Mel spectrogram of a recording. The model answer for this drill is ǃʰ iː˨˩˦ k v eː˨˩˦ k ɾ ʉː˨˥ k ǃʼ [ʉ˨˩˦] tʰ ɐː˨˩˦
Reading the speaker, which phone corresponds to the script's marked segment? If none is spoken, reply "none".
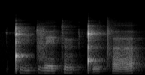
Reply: ʉ˩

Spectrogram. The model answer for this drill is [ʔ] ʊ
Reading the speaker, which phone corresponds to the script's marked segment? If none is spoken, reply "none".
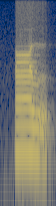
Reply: ʕ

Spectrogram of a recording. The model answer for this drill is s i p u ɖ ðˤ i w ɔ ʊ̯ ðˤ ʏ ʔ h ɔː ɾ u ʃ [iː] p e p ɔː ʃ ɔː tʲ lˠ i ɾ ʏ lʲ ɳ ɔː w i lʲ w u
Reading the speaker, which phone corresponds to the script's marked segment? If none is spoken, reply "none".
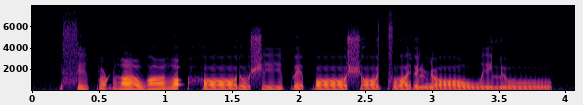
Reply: iː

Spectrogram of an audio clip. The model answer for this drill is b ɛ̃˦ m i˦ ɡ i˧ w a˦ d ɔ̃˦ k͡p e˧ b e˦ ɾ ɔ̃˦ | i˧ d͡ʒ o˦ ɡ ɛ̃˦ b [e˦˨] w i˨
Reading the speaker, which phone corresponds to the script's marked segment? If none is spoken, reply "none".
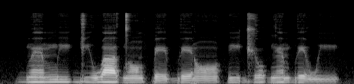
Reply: e˦˨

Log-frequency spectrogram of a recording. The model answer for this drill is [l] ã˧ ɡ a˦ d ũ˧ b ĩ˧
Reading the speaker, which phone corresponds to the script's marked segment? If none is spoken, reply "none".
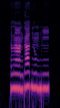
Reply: l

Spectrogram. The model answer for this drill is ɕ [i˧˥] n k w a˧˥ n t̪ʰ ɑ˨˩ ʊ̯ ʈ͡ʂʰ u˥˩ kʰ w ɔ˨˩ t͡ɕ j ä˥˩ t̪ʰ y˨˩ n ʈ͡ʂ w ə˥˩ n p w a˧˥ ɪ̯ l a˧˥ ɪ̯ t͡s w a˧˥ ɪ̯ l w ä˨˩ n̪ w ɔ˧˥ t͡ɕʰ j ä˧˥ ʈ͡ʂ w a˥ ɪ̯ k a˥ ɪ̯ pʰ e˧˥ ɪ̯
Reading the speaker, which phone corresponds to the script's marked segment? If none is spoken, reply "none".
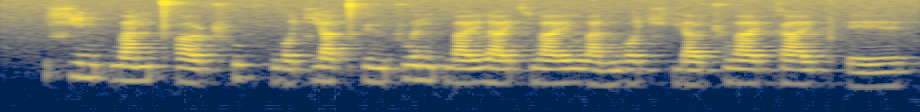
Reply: i˥˩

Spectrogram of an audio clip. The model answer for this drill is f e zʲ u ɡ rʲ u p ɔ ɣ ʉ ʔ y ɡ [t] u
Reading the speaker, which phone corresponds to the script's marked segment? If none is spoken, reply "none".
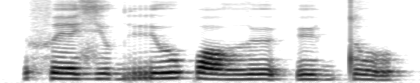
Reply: t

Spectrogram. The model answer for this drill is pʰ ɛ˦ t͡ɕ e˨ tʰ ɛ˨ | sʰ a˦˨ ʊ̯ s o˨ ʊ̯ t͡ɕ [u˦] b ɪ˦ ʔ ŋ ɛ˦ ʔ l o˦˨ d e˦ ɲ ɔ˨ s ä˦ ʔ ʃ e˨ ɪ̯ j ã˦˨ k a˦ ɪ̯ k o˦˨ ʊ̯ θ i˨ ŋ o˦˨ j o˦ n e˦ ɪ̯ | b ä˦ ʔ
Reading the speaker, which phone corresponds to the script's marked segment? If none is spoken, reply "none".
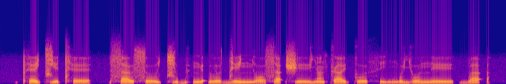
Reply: u˦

